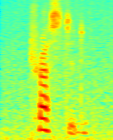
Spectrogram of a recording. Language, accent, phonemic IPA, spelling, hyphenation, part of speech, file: English, US, /ˈtɹʌstɪd/, trusted, trust‧ed, verb / adjective, En-us-trusted.ogg
- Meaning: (verb) simple past and past participle of trust; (adjective) reliable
